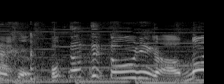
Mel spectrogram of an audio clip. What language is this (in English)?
Japanese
